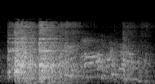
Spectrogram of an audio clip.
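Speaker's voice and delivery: slow, loud oh my God; loud drawn-out gasp. Real, not acted. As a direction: exclaim in shock. Sudden exclamation.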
